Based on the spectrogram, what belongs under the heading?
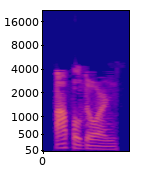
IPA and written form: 'ɑːpəl,doʊrn (Apeldoorn)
